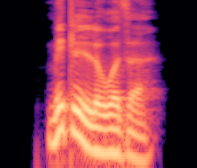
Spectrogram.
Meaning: inflection of mittellos: 1. strong/mixed nominative/accusative feminine singular 2. strong nominative/accusative plural 3. weak nominative all-gender singular
- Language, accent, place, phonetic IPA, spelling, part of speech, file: German, Germany, Berlin, [ˈmɪtl̩ˌloːzə], mittellose, adjective, De-mittellose.ogg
